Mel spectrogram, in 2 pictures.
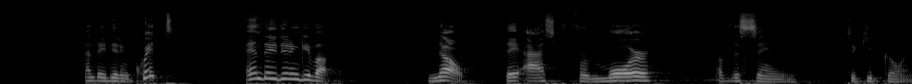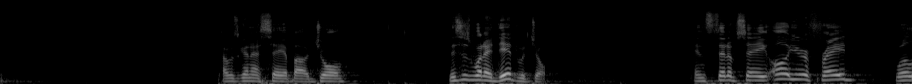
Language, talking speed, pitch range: English, 135 wpm, 140-200 Hz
